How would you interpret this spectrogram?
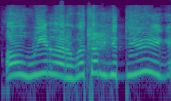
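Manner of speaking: high-pitched cartoon Russian accent; Linka. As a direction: do a hammy Russian spy-girl accent. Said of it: "Did Natasha from Rocky and Bullwinkle".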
